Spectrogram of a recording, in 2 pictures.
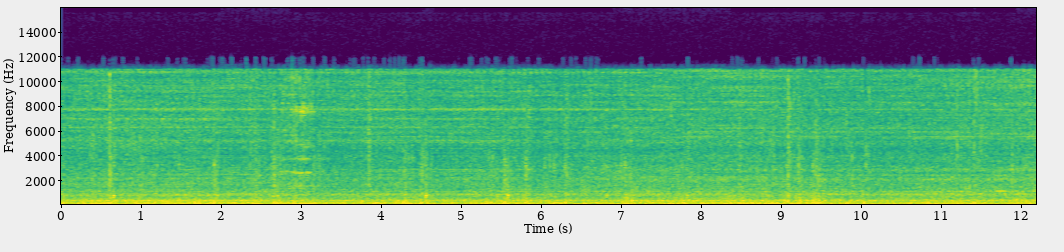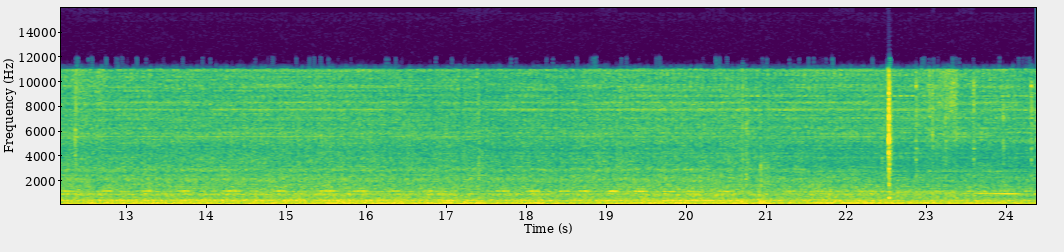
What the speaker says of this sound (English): There is the Silver Fox EG33 Impreza in its current form.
